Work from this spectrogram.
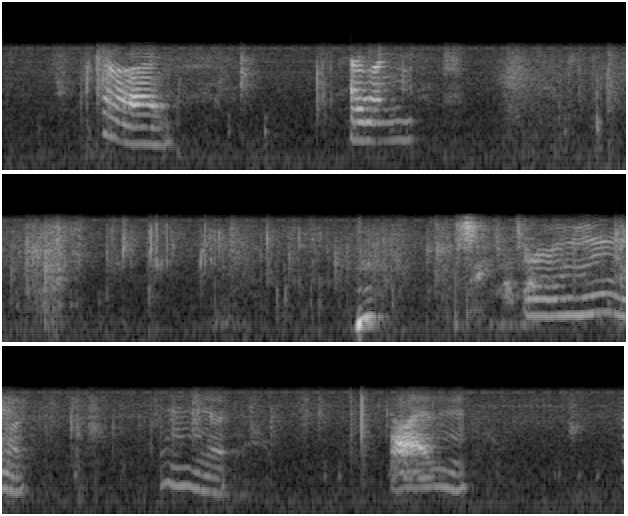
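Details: Pet cat excited for her favourite meal, tuna mixed with cat crunchers, repeats short rising-falling meows about five times, each a nasal two-part "ma-ma"-like cry. A sharp knock and soft background rustling and hum sound between them.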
